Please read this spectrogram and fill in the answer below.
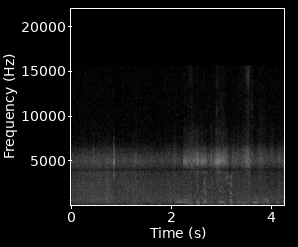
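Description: A steady outdoor hiss of wind, with one sharp click about a second in, then people's voices talking from about two seconds in.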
